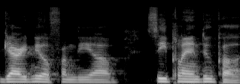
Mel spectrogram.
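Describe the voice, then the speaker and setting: A man speaks in a plain, everyday voice. His pitch is medium and varies in an ordinary way. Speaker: podcast co-host. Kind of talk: casual chat.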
